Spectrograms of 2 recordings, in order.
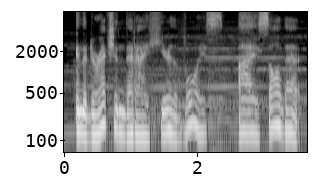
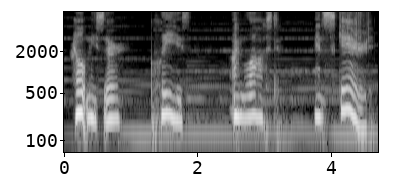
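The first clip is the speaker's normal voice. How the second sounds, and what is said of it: Faint child's voice. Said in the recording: “I hear a child in a faint voice.”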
